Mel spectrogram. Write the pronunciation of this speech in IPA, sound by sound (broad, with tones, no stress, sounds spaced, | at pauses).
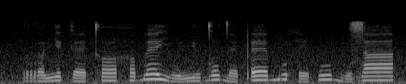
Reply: r ʌ˩ nʲ ɛ˧ k ɛː˩ kʰ ʌː˧ h ʌ˧ b ɛː˥ j u˩ nʲ ɯ˧ d̪ o˥ d̪ ɛ˩ pʼ ɛː˥ b u˥ h e˩ p uː˥ b ɯ˩ z a˥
